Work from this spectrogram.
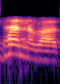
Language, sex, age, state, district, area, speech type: Hindi, female, 30-45, Uttar Pradesh, Mirzapur, rural, conversation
